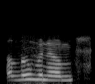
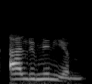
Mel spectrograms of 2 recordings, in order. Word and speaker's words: aluminium: It reminds me of how one of my coworkers that's from the UK, he calls aluminum aluminium.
